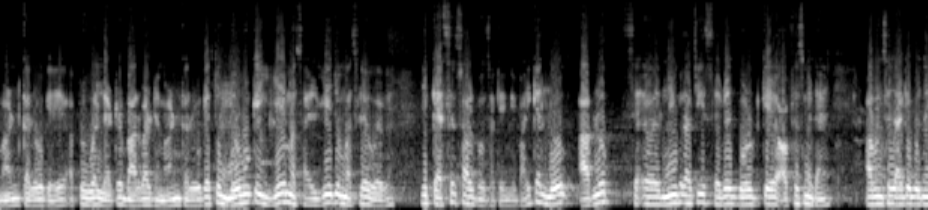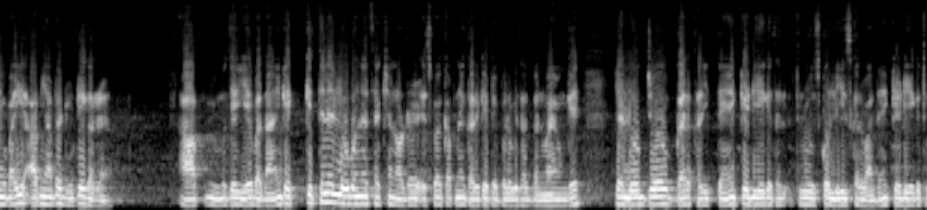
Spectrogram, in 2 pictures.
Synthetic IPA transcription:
mãːɳɖkɐɾoːɡeːɐ̰pɾuːbəlːɛːʈəɾbaːɾbaːɾɖɪmãːɳɖkɐɾoːɡet̪oloːɡõkejemɐsaːɪljed͡ʒoːmɐsleɦʊebɛ | jekɛːsesɔːlfɦosɐkẽːŋɡebʱaːikjaːloːɡaːploːɡ | snjukɾaːt͡ʃisɐɾʋet̪̚boːɾɖkeɔ̰ːfɪsmẽd͡ʒaːẽɐːbʊnsed͡ʒaːk̬ebuːd͡ʒaẽːŋɡebʱaːiʔa̰ːpjɐɦãp̬ɐɾɖjuːʈikɐɾːɐɛː | aːpmʊd͡ʒʱejebɐt̪aːẽkikɪt̪neloːɡõnesɛːkʃənɔːɾɖəɾɪ̰sʋɐk̚t̪ɐpneɡʱɐɾkepeːpəɾõkesaːt̪̚bɐnʋaːeɦõːŋɡeː | jɐloːɡ̚d͡ʒoːɡʱɐɾxɐliːd̪̚t̪eɦɛ̃keːɖiekett̪ʰɾũʊskoliːzkɐɾʋaːt̪ẽɦɛ̃keːɖieket̪

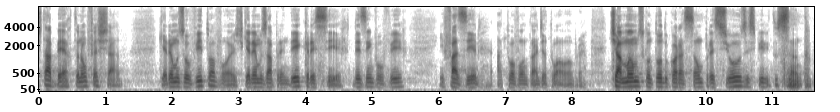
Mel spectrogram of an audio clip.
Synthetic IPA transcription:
st̪aabɛ̰ɾt̪ʊnɐ̃w̃feʃa̰d̪ʊ | keɾʔẽmʊzowviɾat̪uɐvɔ̰ʃkeɾẽmʊzapɾẽnd̪eɾkɾesḛɾd̪ezẽvowveɾ | ɪfazeɾɐt̪uɐvõnt̪a̰d͡ʒɪɐt̪uɐ̰ɔ̰bɾɐ̰t͡ʃɪamɐ̃mʊskõt̪od̪ʊkoɾasɐ̃w̃pɾesiozʊespiɾit̪ʊsɐ̰̃nt̪ʊ̥

